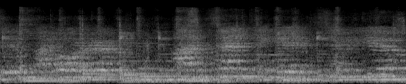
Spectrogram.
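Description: Children's choir singing a song together, with instrumental accompaniment holding steady low notes underneath.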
